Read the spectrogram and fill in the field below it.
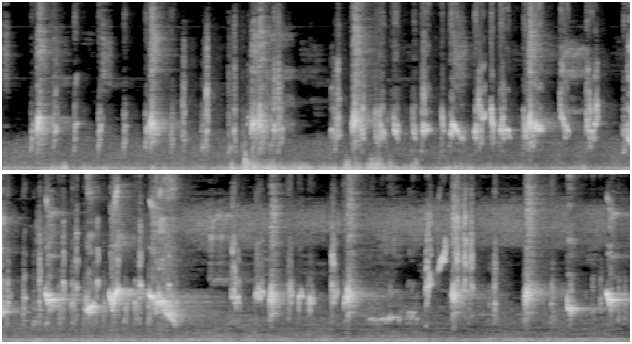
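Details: Common bulbul from Morocco in lengthy song, a faint low rumble early on, then a steady stream of clear whistled chirps and sliding notes repeated at a brisk, uneven pace.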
